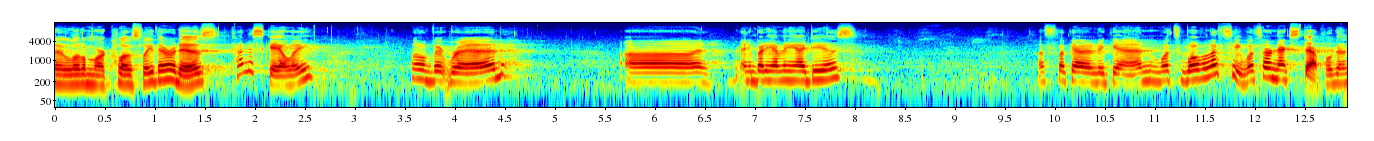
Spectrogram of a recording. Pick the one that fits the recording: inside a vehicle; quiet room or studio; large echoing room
large echoing room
